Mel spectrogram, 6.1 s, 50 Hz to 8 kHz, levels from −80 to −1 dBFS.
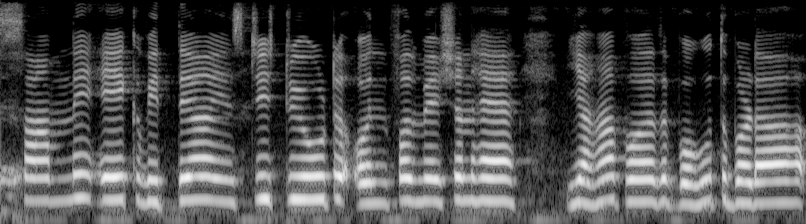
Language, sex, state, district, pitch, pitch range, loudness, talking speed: Hindi, female, Punjab, Fazilka, 265 Hz, 250-280 Hz, -13 LUFS, 100 wpm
